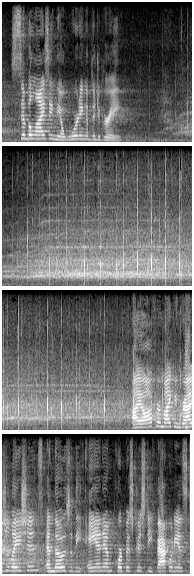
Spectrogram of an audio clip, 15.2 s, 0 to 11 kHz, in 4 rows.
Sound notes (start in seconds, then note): 3.4 applause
